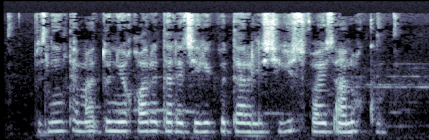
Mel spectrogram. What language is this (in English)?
Uzbek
